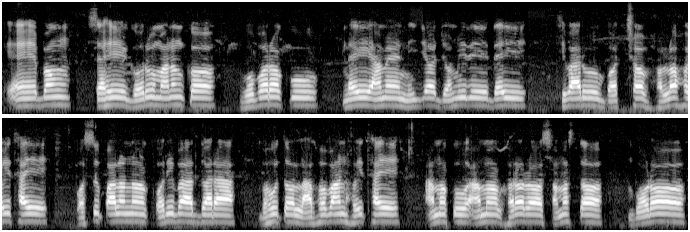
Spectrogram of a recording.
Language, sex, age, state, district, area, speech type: Odia, male, 60+, Odisha, Balangir, urban, spontaneous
